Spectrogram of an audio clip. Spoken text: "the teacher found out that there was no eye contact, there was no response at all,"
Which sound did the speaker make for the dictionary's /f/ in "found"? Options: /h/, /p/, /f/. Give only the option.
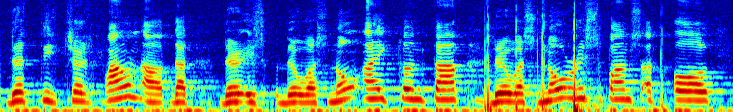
/f/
